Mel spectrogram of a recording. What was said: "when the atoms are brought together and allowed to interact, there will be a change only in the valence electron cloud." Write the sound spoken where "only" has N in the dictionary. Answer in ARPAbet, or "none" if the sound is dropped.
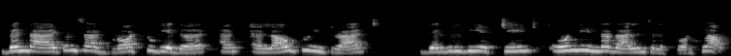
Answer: N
